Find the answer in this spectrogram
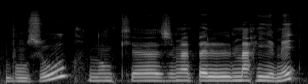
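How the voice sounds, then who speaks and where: A woman in her late twenties, born in Rwanda, speaking hesitantly and reflectively with many pauses in an interview. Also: on the low side, dark tone. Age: 20s. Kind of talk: testimony.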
